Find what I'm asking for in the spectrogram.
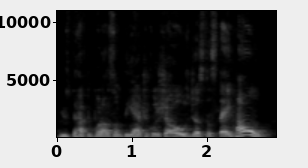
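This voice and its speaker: A middle-aged woman chatting casually to viewers while eating, telling stories in an animated way and acting out conversations. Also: on the low side, fairly quick. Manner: talking while eating breakfast. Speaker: vlogger.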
